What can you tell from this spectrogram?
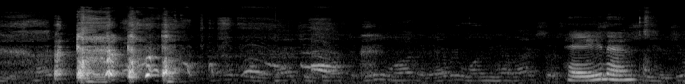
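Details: Mother coughing: a burst of several harsh adult coughs followed by her baby's high giggling squeals; an ordinary cough.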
